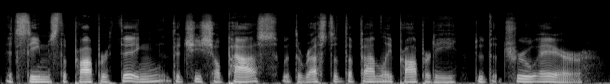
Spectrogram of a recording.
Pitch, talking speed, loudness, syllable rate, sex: 120 Hz, 195 wpm, -22 LUFS, 4.5 syllables/s, male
